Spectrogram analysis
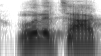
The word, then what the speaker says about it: Munetaka: Munitaka Murakami. I don't think it's Munich. It's it's spelled Taco.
